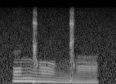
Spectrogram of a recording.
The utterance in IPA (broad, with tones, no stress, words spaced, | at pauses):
ɛ˥ŋ͡ǁɔː˦˨ ŋ͡ǁa˨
